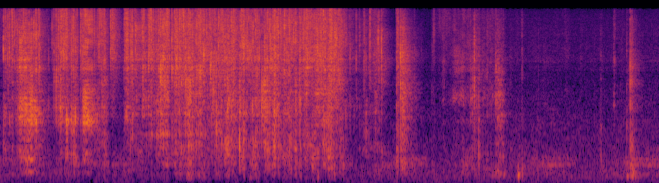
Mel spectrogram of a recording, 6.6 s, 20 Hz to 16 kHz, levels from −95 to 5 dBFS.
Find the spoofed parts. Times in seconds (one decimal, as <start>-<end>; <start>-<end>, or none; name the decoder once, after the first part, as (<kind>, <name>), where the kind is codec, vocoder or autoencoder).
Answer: 3.1-6.6 (vocoder, BigVGAN v2)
